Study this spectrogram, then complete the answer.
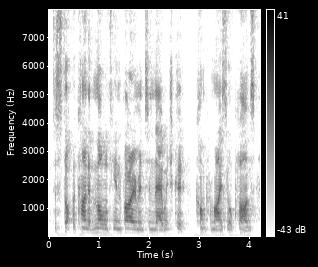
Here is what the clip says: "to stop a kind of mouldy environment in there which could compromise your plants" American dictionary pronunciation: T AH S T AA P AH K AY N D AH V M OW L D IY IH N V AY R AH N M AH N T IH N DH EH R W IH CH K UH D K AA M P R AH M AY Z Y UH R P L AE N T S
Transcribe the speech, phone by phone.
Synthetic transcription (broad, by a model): T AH S T AA P AH K AY N D AH V M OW L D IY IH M V AY R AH N M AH N T IH N DH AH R W IH CH K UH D K AA M P R AH M AY Z Y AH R P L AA N T S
